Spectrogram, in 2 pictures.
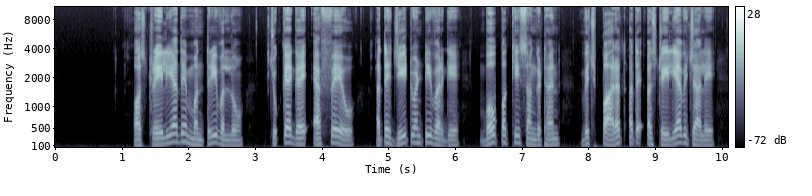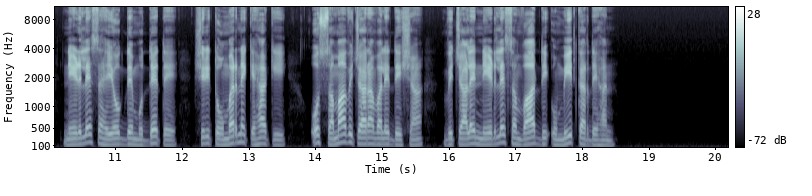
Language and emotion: Punjabi, neutral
